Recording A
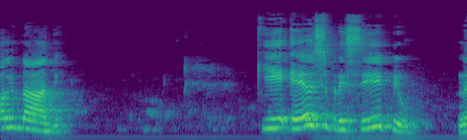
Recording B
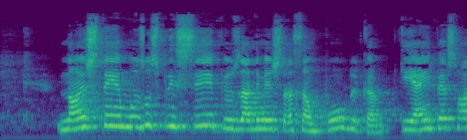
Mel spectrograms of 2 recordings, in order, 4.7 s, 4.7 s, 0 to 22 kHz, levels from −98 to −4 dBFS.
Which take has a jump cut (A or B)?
B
